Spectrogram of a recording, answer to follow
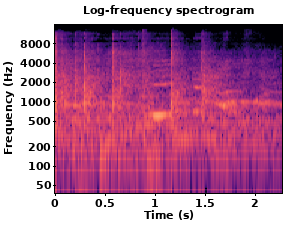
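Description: An audience of children clapping, the applause thinning to a few scattered claps and dying out about one and a half seconds in, with voices over it.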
